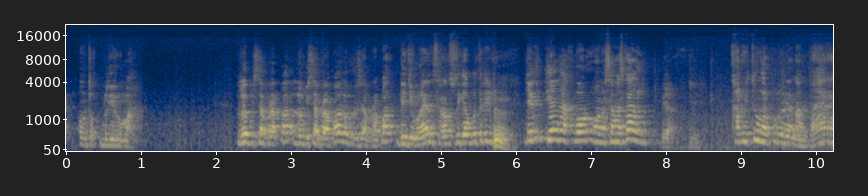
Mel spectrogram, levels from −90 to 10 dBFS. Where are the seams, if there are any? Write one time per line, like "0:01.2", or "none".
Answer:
none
